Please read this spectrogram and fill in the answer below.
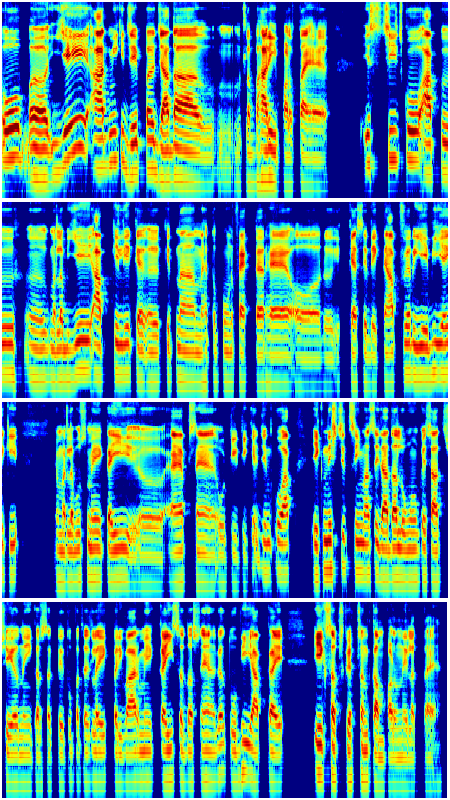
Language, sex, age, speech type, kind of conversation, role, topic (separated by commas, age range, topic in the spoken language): Hindi, male, 40-44, conversation, podcast, host, लाइव टीवी और स्ट्रीमिंग में आपकी प्राथमिकता क्या है?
